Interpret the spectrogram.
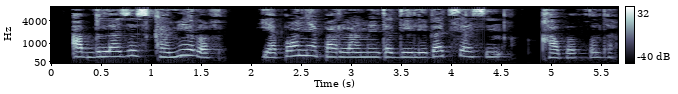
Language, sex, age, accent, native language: Uzbek, female, 25-34, Toshkent viloyati, Uzbek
